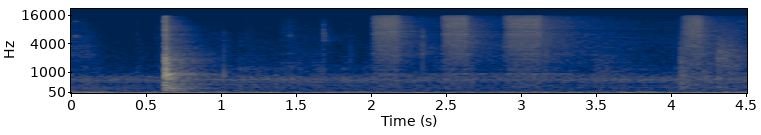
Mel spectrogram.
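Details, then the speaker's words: Turbo LS drag car with a standard LS1 throttle body, in a boost-leak test at about 10 psi with the turbo blocked off and the idle air control valve sealed. Short airy hisses: pressurised air escaping past the throttle body shaft. "There's a bit coming out around the shaft by the looks of it on the throttle body. I can hear it hissing."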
